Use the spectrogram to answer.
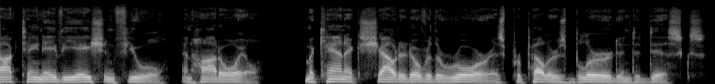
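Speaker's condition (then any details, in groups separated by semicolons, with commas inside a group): No condition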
